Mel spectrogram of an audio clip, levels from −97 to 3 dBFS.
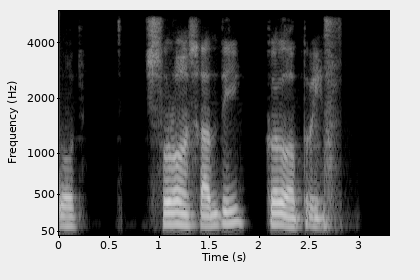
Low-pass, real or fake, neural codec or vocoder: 5.4 kHz; fake; codec, 16 kHz, 1 kbps, FunCodec, trained on LibriTTS, 50 frames a second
